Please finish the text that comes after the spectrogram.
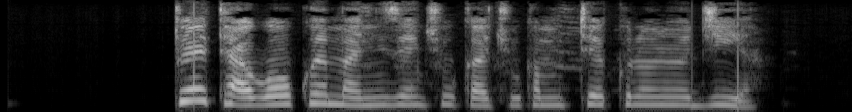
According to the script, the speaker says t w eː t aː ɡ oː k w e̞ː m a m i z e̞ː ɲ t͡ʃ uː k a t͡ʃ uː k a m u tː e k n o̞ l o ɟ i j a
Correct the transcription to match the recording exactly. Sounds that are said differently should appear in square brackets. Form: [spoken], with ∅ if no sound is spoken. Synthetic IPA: t w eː t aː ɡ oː k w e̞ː m a [ɲ] i z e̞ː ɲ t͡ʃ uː k a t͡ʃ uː k a m u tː e k n o̞ l o ɟ i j a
